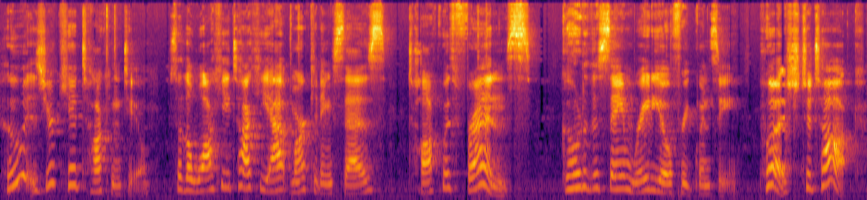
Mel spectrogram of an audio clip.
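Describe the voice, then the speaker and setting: Higher-pitched woman presenting a parent guide. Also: very animated, a little slow, husky. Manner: instructive, poses questions then answers them. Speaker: host of a parent guide to apps. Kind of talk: scripted explainer for parents.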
